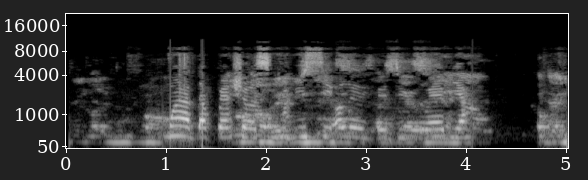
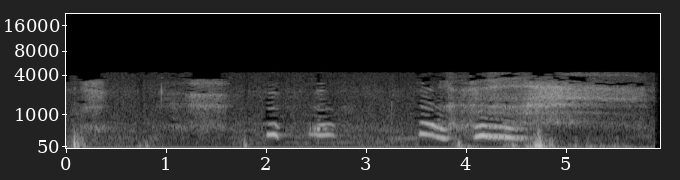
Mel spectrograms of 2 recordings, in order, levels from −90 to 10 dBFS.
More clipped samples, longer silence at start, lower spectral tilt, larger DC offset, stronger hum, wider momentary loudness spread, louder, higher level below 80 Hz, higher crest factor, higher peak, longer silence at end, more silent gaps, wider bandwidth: neither; first, 0.25 s vs 0 s; second, -2 dB/octave vs -3.5 dB/octave; second, under 0.1% vs 0.4%; neither; about the same, 21 LU vs 22 LU; first, -18 LUFS vs -30 LUFS; second, -62 dBFS vs -40 dBFS; about the same, 20 dB vs 20 dB; first, 0 dBFS vs -12 dBFS; about the same, 0 s vs 0 s; neither; first, 11 kHz vs 4.6 kHz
